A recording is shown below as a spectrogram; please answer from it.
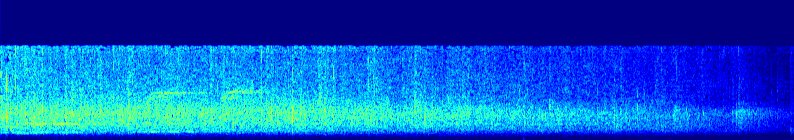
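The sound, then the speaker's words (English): Audience clapping during a church sermon forms a dense, steady wash of applause that starts strong and slowly fades over about eight seconds. “Are you clapping or you are clipping your fingers?”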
